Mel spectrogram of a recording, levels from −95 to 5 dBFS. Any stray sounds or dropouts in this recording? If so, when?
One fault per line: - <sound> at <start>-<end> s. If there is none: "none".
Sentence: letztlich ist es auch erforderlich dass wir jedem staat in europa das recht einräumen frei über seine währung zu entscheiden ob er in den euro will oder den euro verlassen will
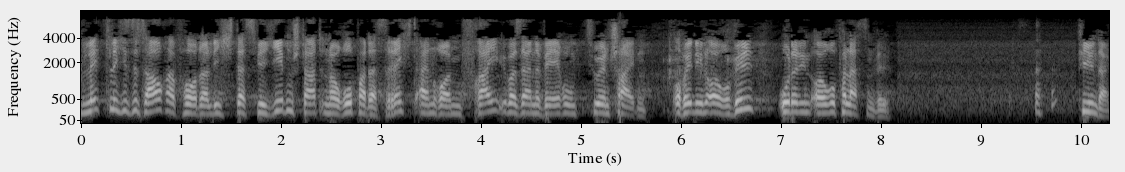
- laugh at 9.3-9.8 s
